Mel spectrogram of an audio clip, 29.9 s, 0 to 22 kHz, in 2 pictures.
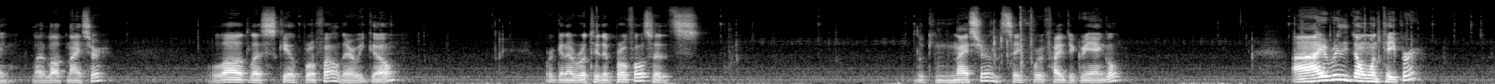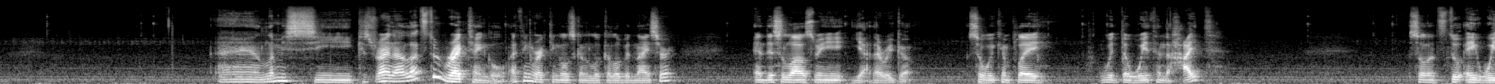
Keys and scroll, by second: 9.7 4, 9.8 5, 12.8 ctrl+z, 13.5 ctrl+z.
